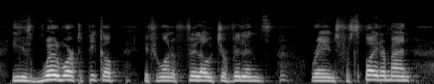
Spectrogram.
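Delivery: normal talking voice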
